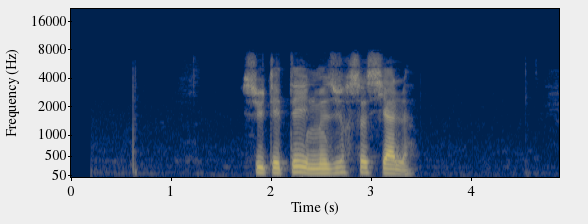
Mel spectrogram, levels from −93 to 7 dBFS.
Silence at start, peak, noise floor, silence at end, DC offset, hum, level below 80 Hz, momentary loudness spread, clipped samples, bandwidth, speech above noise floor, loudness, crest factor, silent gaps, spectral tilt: 1.75 s; -6 dBFS; -75 dBFS; 1.45 s; under 0.1%; none; -64 dBFS; 8 LU; under 0.1%; 7.8 kHz; 52 dB; -24 LUFS; 22 dB; none; -6.5 dB/octave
